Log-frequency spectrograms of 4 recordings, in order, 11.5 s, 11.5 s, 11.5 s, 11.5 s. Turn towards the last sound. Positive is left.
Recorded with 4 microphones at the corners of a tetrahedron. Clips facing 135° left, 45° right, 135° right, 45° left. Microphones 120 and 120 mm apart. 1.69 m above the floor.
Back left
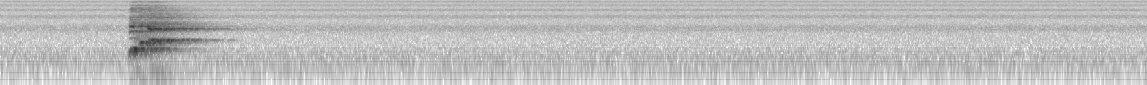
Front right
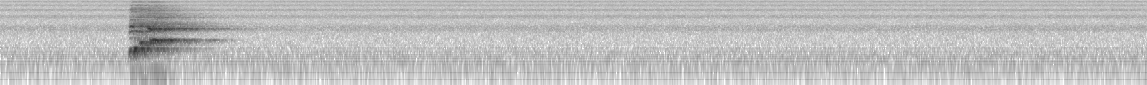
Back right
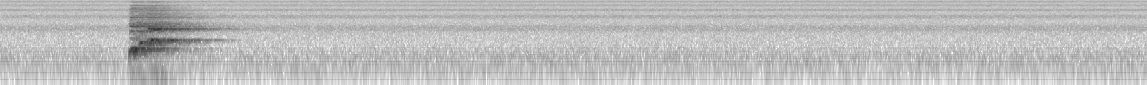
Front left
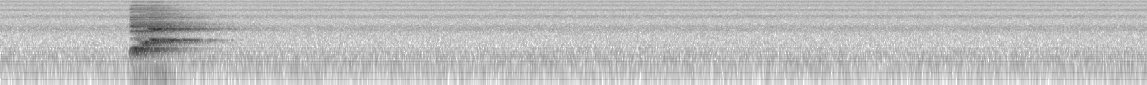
turn(degrees=-135)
